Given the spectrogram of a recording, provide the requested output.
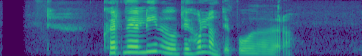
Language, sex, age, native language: Icelandic, female, 40-49, Icelandic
